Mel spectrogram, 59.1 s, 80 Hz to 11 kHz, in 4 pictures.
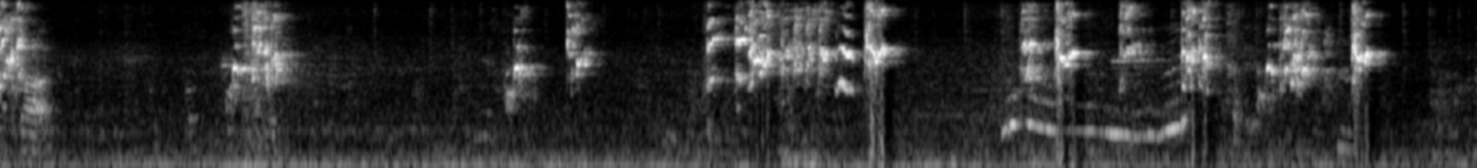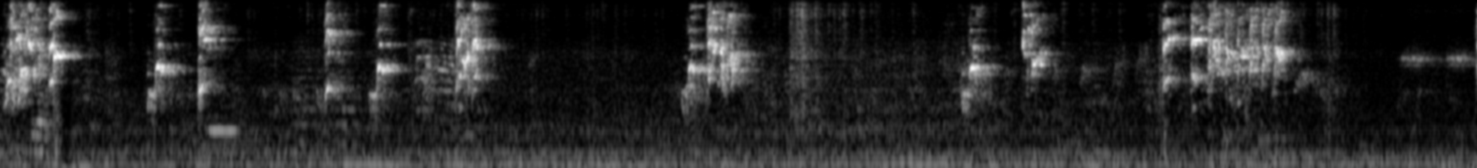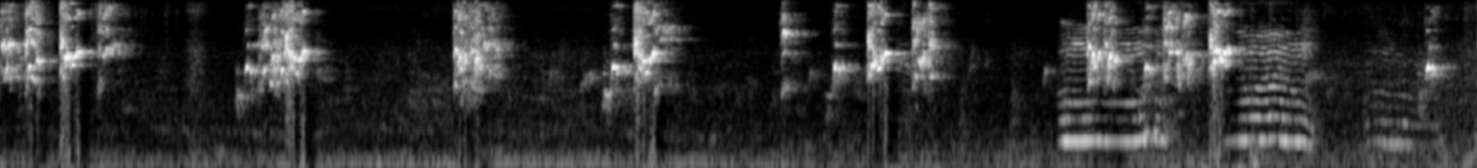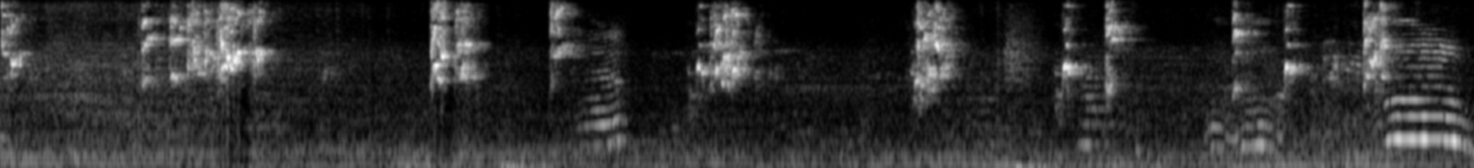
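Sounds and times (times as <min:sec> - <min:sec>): birds chirping: 0:00.0 - 0:59.0.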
